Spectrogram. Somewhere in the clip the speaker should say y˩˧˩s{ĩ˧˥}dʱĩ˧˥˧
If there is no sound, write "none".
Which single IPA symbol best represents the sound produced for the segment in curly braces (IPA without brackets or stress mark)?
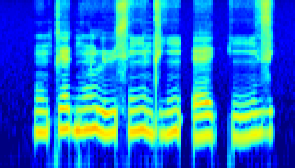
ĩ˧˥˧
